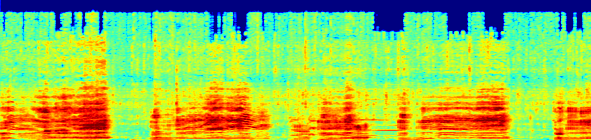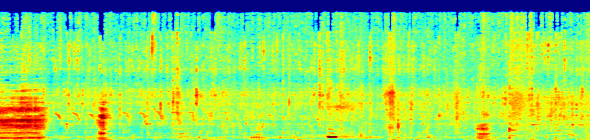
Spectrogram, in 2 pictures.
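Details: Moving a sow: harsh, loud squeals and screams in several long bursts over the first eight seconds, then quieter scattered grunts and handling noises with a low hum.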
